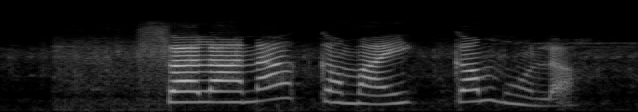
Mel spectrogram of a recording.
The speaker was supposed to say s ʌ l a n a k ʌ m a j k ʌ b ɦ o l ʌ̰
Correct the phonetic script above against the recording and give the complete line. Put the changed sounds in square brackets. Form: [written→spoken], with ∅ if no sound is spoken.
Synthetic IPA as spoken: s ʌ l a n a k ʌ m a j k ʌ [b→m] ɦ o l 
